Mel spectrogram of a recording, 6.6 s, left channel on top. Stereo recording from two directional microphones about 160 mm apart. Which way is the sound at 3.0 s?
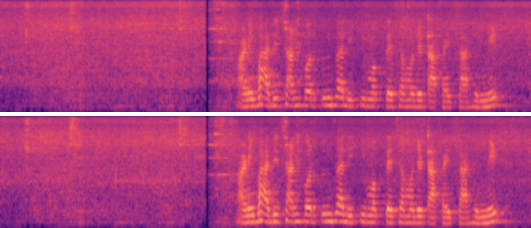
30° right (ahead or behind).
